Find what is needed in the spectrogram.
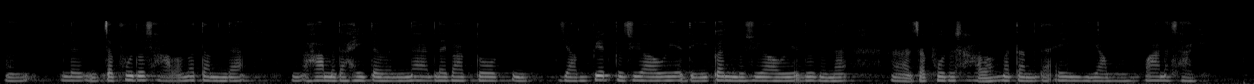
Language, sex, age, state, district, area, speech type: Manipuri, female, 30-45, Manipur, Kakching, rural, spontaneous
